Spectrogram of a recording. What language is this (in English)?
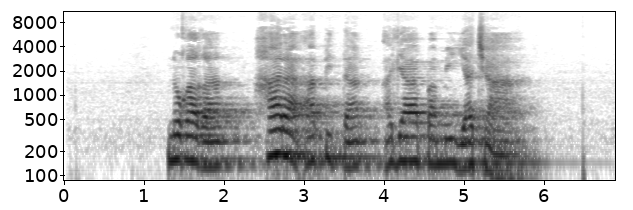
Sihuas Ancash Quechua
